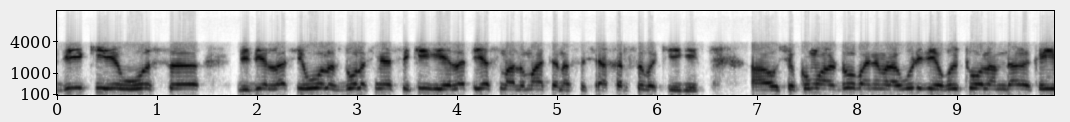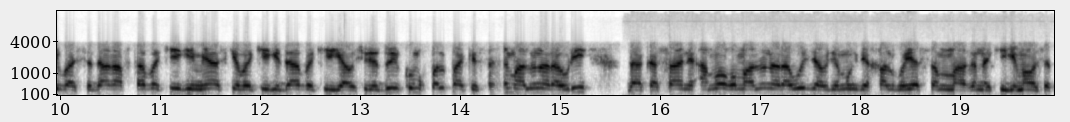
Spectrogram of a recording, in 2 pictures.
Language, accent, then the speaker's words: Pashto; Afghanistan; now in Pakistan; دا چې چل د سي په پاکستان کې موږ مېشت افغانان یو د ماجرت ژوند تیرو،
